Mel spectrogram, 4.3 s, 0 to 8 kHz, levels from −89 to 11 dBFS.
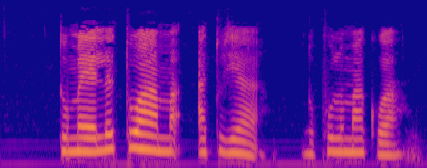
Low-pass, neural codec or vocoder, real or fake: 7.2 kHz; none; real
